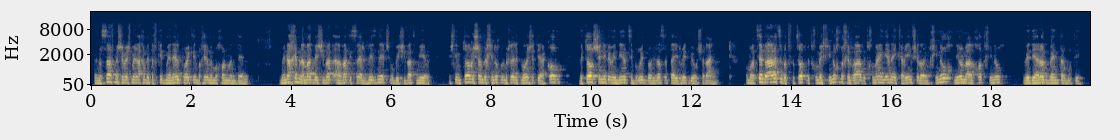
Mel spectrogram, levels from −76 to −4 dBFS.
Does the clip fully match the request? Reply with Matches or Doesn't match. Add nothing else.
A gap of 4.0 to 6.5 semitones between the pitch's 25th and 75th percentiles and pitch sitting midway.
Doesn't match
